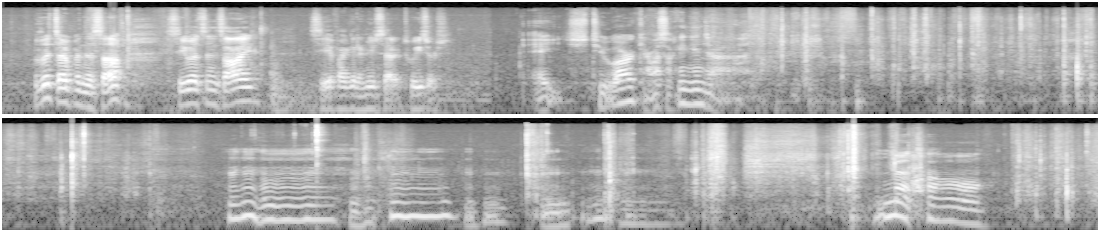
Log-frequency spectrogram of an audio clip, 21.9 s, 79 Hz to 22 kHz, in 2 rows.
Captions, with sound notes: But let's open this up. See what's inside. And see if I get a new set of tweezers. H2R Kawasaki Ninja. [rustle of packaging] [humming] Metal.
